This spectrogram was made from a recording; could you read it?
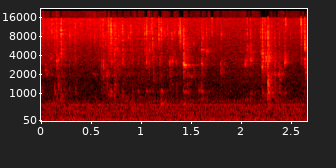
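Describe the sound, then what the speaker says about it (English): Lye solution for cold-process soap poured through a strainer, a soft, steady trickle with scattered small drips at close range and no talking. "let me get my strainer because I always strain my lye."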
